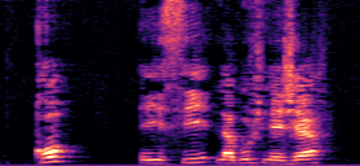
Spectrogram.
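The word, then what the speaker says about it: قاف: Ici, se prononce la bouche pleine, donc c'est ko, et ici, la bouche légère, que.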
